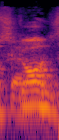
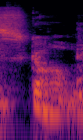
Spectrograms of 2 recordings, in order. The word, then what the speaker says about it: scone: Or scones. However you pronounce it. My dear boy, it's a scone. Yeah, A scone. it is a scone, not a scone.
